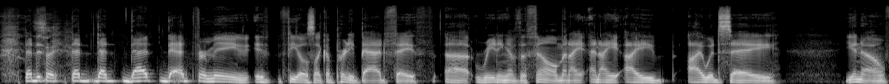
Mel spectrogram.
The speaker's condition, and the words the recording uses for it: Stuttering. You know, sorry, I have a stutter.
